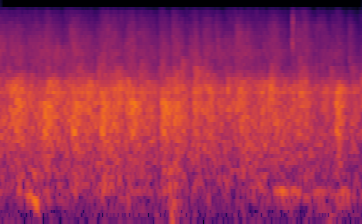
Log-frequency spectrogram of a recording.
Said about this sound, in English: The uneven applause there was not because they didn't wish to clap for Derek Nimmo, I'm sure. It was just because they thought he didn't deserve it for such a small contribution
